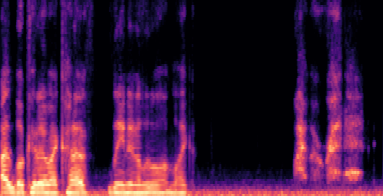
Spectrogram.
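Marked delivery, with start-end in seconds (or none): 2.9-3.7 hushed, breathy, barely voiced whisper. Leaning in toward him after being told the cameras aren't on, whispering. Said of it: "Why are we whispering?".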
